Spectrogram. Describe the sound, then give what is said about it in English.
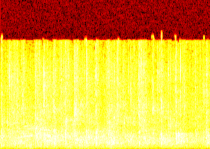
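Audience applause, a dense, even patter of many hands clapping that holds at a steady level throughout, with no voices standing out. “Maybe I can think of some more and get some more claps.”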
